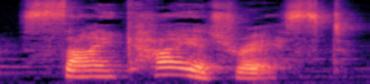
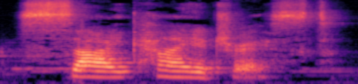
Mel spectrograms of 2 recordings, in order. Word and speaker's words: psychiatrist: with our first rule words that typically start with P S Y have a silent P and that first part is usually pronounced as sigh I for example psychiatrist so we don't try and say the P psychiatrist psychic psychic psychology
